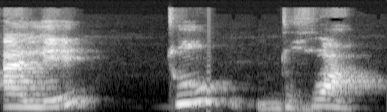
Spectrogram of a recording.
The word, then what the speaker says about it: allez tout droit: Aqui você vai falar allez tout droit. E este T, tanto do tout quanto do droit, não é pronunciado.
